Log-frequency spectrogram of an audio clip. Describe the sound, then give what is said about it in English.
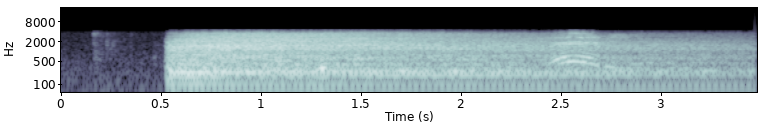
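A single gong is struck as the cue for a show's Black History Moment segment, bursting into a loud, rumbling wash that sustains and fades only slowly, with a brief warbling, pitch-bending shimmer rising out of it near the end. “So without further ado, time for the gong.”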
